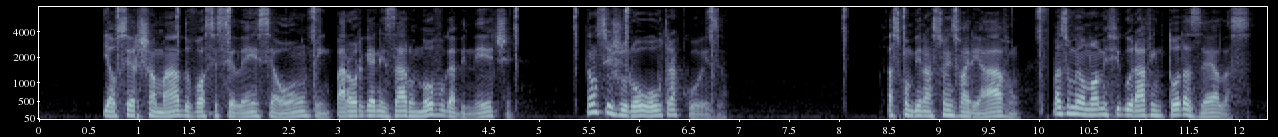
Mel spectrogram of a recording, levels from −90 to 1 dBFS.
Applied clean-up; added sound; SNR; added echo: none; Fire; 18 dB; none.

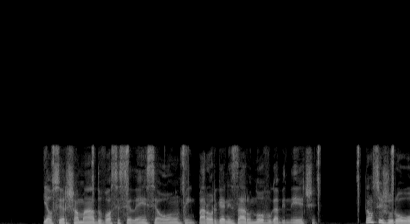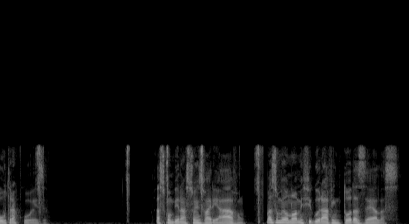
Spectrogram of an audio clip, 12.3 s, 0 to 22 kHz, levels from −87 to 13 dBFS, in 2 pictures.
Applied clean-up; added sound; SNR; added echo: neural mask model RNNoise.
